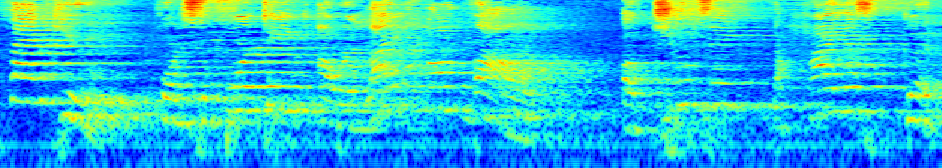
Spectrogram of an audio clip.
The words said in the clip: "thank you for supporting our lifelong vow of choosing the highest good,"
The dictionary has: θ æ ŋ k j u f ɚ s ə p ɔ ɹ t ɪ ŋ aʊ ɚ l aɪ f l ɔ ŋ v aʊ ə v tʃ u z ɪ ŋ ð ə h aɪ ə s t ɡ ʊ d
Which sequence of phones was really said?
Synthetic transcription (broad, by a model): θ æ ŋ k j u f ɚ s ə p ɔ ɹ t ɪ ŋ aʊ ɚ l aɪ f ɔ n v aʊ ə v tʃ u z ɪ ŋ ð ə h aɪ ə s t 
